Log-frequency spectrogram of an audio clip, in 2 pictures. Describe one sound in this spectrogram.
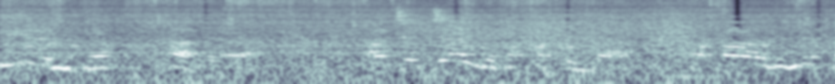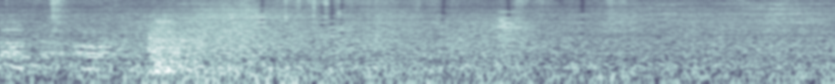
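Heavy machinery rumbles steadily.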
